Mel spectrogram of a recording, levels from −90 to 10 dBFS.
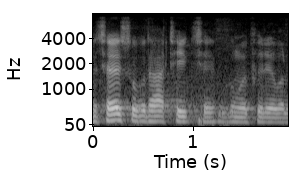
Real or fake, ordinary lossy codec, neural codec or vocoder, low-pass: real; none; none; 7.2 kHz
